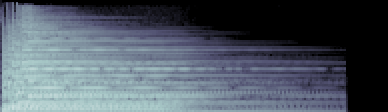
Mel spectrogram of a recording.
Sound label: D Minor, B; Dm/B strummed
